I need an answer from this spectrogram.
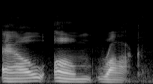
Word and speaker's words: Alum Rock: just reminding me that it is pronounced Alum Rock thank you I do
